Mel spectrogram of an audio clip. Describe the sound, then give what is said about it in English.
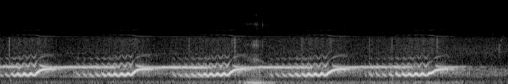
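A wood thrush song slowed to one-tenth speed: deep, drawn-out warbling phrases repeat about every second, each sliding upward with a rising sweep, loud and clear with no talking. “Here it is at one tenth speed, wood thrush.”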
